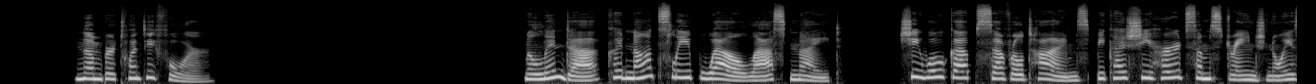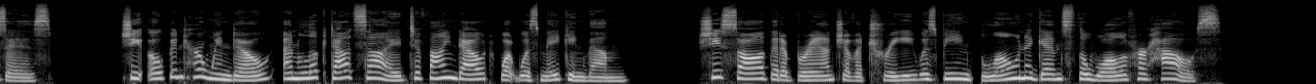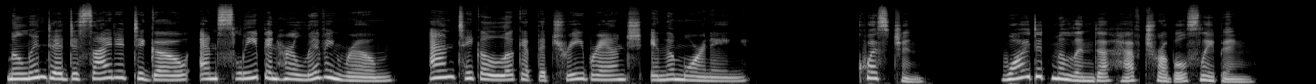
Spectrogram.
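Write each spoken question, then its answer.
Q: Why did Melinda have trouble sleeping?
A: A tree branch was blowing against her house making noises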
